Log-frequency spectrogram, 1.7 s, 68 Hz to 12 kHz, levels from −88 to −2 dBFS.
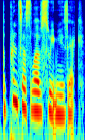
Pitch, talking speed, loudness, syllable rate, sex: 205 Hz, 175 wpm, -16 LUFS, 5.1 syllables/s, female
